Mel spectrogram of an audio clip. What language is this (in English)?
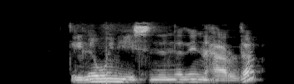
Kabyle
